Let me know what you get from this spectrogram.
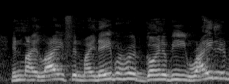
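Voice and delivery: ordinary talk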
